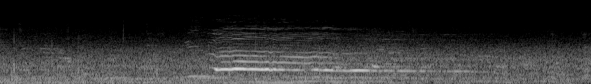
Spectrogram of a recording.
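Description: A car drives slowly along a street nearby.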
